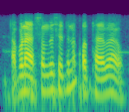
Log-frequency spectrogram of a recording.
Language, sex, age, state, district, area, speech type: Odia, male, 30-45, Odisha, Dhenkanal, rural, conversation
